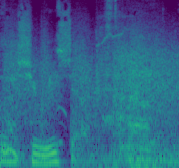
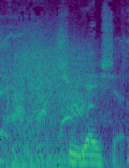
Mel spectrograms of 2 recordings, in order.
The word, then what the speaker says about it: Shueisha: So I was saying Shueisha and the last video, okay? And it's not pronounced Shueisha.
